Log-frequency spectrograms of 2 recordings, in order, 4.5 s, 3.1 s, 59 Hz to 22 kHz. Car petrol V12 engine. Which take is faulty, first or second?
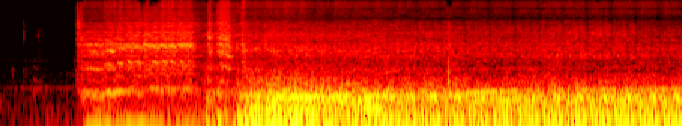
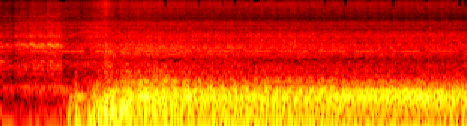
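first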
